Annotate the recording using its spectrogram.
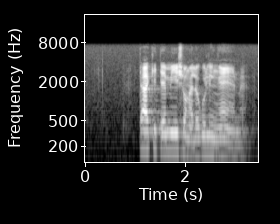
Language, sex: Swati, male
